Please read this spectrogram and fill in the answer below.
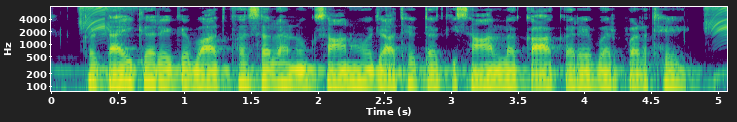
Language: Chhattisgarhi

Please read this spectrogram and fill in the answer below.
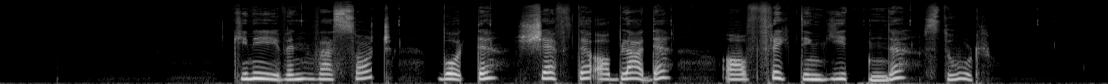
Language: Norwegian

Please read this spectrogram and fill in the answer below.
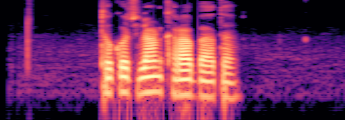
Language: Dhatki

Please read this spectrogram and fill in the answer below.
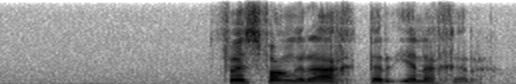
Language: Afrikaans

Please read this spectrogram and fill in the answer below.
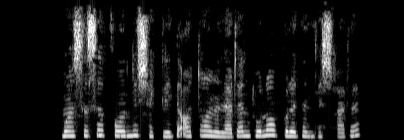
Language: Uzbek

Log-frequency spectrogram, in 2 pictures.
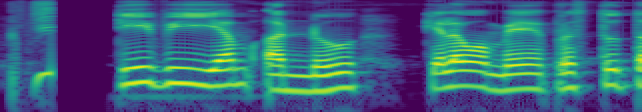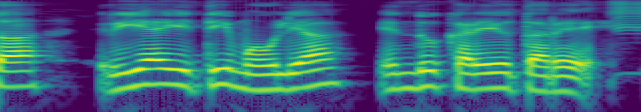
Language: Kannada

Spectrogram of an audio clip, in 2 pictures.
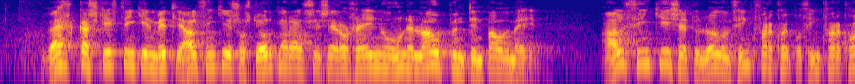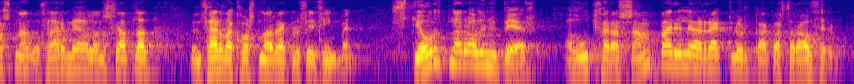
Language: Icelandic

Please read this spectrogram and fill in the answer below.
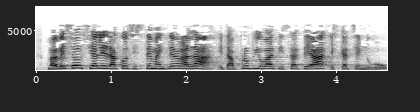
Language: Basque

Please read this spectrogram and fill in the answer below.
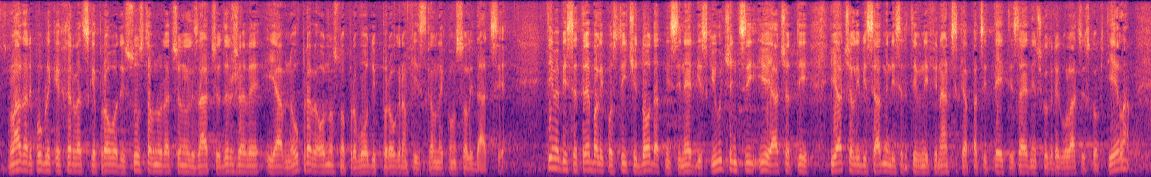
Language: Croatian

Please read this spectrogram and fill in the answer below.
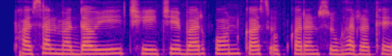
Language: Chhattisgarhi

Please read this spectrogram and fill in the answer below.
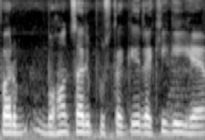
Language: Chhattisgarhi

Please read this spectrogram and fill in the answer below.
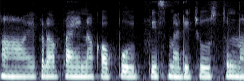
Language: Telugu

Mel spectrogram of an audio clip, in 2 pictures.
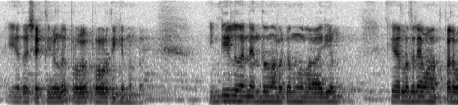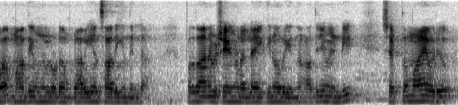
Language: Malayalam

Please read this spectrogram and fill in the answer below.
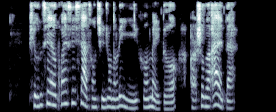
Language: Chinese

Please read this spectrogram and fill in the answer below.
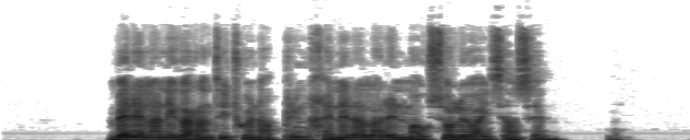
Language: Basque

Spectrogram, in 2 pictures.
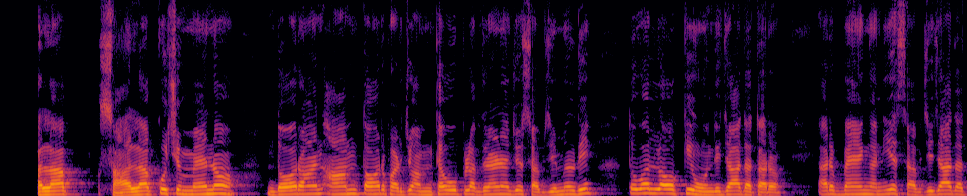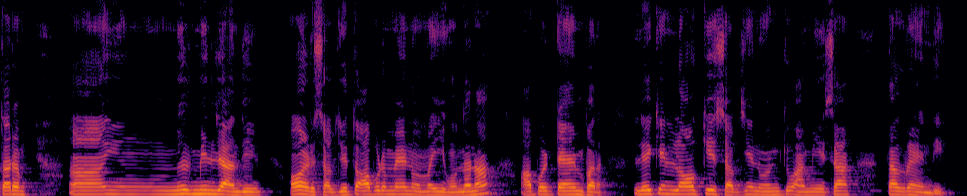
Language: Garhwali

